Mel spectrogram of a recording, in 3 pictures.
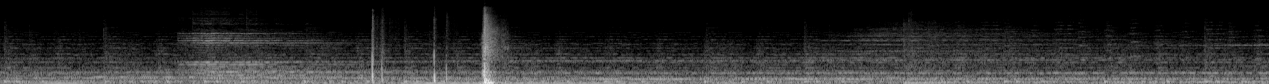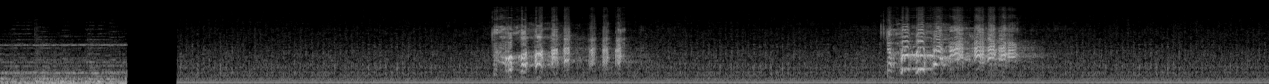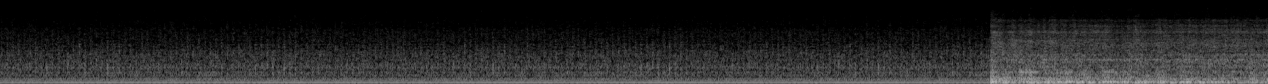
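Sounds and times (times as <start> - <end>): flying craft engine hum: 0.0 - 38.0
pulsing laughter: 17.6 - 19.4, 21.4 - 23.4.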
